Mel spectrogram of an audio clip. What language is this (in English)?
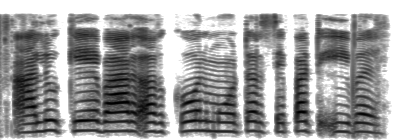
Magahi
